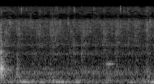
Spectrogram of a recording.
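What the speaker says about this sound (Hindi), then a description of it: "देखिए फ्रेंड्स, ब्राउन होने तक हम इसको तलते हैं।" Potatoes and green onions fry steadily in a pan, a continuous close sizzle with soft stirring scrapes and no voices.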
